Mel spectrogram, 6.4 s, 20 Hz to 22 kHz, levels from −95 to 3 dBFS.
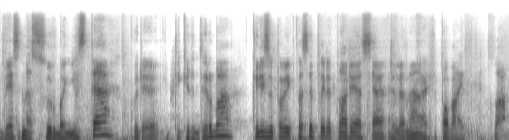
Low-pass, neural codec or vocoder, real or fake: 14.4 kHz; codec, 44.1 kHz, 2.6 kbps, DAC; fake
